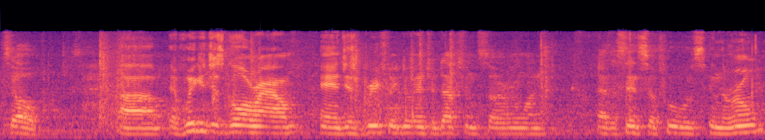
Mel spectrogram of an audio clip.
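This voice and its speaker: Halting male panel moderator, noisy room. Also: mid-range voice, fairly even intonation. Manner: halting, many filler "uh"s. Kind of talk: casual discussion opening. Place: meeting room. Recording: dull noisy recording.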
